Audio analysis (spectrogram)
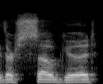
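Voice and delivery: ordinary talk, nothing marked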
